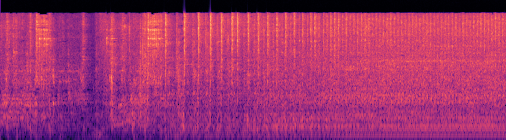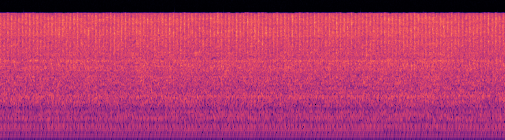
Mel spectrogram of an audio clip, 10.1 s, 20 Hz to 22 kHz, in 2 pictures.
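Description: Mountfield SP470 lawnmower's petrol engine starting up: a second or two of uneven clatter as it catches, then from about three seconds in a steady, even run with no revving up and down, the sign of a correctly set carburettor.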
